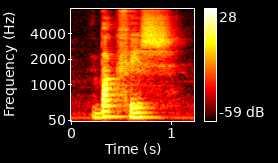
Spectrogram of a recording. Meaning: 1. a pubescent girl, connoting giggliness and fangirlism 2. a fish cooked by frying (rather than boiling etc.), referring either a culinary dish or a species usually thus prepared
- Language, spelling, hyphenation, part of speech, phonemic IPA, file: Dutch, bakvis, bak‧vis, noun, /ˈbɑk.fɪs/, Nl-bakvis.ogg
